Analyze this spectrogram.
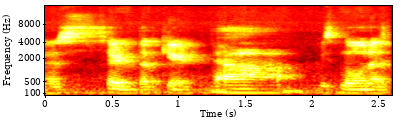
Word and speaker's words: Sid: I'm like, Sid, S-I-D. Okay, oh, Sid. Like Sid the Kid.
